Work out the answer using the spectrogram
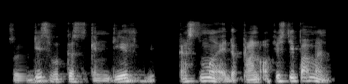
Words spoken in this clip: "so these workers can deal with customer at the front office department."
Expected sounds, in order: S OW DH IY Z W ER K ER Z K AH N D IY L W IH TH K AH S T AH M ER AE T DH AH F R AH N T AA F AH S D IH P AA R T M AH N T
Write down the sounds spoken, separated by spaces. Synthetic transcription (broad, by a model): S OW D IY S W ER K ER S K AH N D IY L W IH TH K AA S T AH M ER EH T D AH P R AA N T AA F AH S D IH P AA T M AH N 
